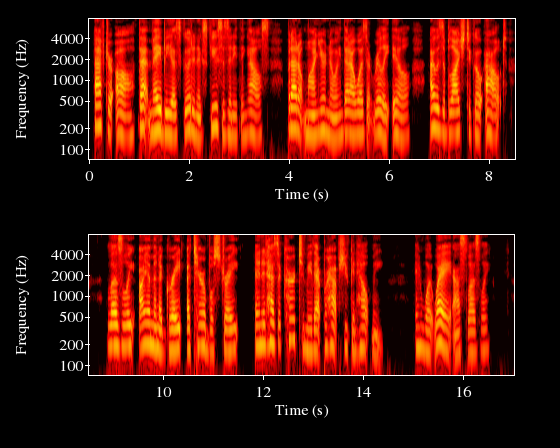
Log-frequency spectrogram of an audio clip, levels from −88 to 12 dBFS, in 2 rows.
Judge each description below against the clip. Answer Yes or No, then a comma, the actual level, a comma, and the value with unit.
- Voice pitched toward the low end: No, medium, 175 Hz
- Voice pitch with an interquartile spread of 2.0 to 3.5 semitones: Yes, average, 3.0 semitones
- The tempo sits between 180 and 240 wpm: Yes, average, 195 wpm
